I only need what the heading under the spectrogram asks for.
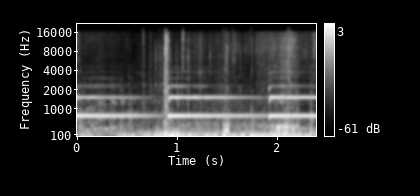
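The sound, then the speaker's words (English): A car being driven gives a steady, quiet low engine and road rumble under a faint sustained tone, with a few brief clicks or knocks on top and no talk. “And I am driving home.”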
